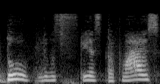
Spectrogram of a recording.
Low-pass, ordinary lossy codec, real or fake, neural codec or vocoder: 14.4 kHz; MP3, 48 kbps; fake; codec, 44.1 kHz, 0.9 kbps, DAC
